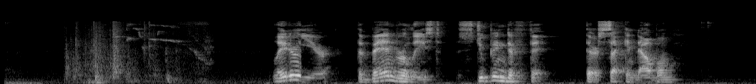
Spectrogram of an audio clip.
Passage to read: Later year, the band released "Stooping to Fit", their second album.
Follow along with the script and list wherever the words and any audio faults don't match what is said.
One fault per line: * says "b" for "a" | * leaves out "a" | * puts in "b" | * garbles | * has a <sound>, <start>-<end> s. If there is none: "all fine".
* has a squeak, 0.6-2.2 s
